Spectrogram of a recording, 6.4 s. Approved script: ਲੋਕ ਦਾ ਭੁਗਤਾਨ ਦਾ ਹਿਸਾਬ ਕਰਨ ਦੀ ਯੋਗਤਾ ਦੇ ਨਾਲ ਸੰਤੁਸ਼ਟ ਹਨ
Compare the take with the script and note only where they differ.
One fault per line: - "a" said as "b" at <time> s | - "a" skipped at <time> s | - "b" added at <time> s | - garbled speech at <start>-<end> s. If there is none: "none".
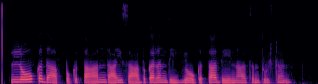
none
